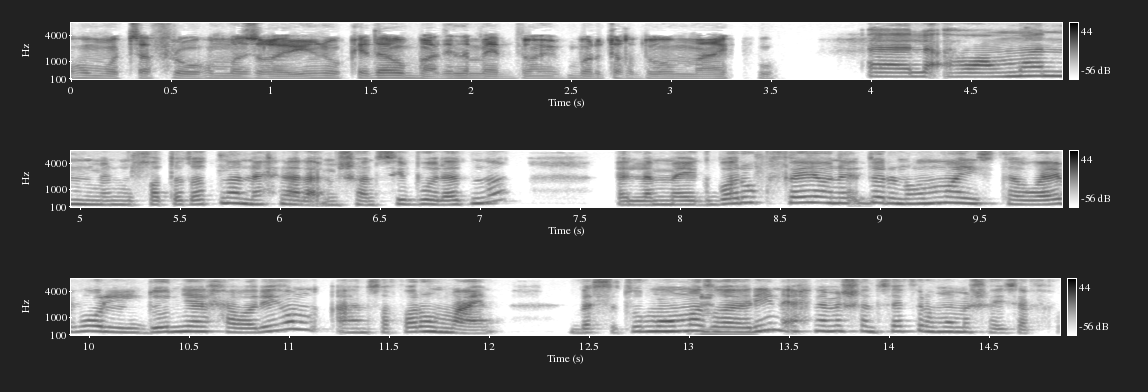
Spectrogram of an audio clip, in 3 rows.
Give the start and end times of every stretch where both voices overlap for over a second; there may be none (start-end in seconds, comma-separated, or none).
none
